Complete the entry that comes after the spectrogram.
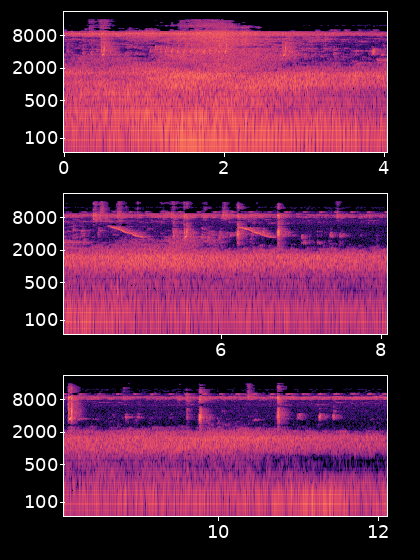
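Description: Outdoor background of steady rushing noise, with a low rumble in the first few seconds; a bird gives two short falling chirps around the middle, and faint sharp ticks come now and then in the second half.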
